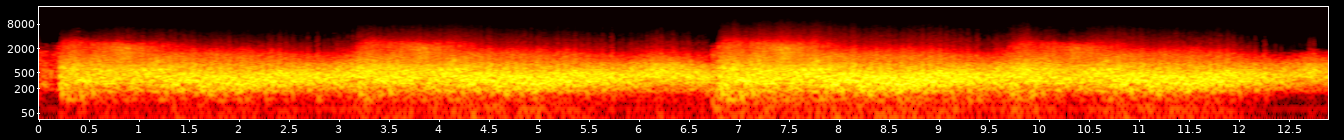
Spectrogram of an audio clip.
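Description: A rocket launches at the end of a countdown with a loud, continuous roar that holds for many seconds and swells in strength a couple of times.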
